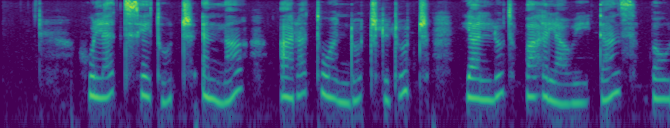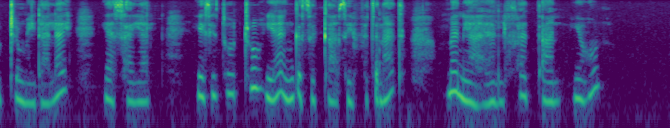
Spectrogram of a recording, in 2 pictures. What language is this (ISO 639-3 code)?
amh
